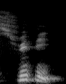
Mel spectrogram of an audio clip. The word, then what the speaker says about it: স্মৃতি: তাহলে ম ফলাটা কি থাকবে? অনুচ্চারিত। অনুচ্চারিত। কিন্তু চন্দ্রবিন্দু যুক্ত হবে। ম ফলাটা কি করবে? নাকে তৈরি করে দিবে। নাসিক্য করবে। তাহলে সেক্ষেত্রে এটার উচ্চারণটা কি হবে? আশানুনাসিক হবে।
